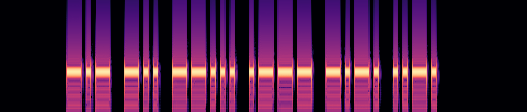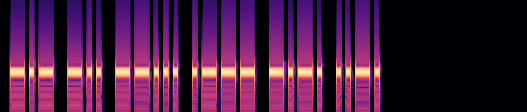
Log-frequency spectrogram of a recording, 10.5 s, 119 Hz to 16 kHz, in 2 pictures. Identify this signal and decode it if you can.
Morse code, heard as a keyed tone, about 25 wpm, 700 Hz. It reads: KD7JCF KD7JCF
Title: USA Call Signs - 6 Characters - Repeated 2x - 25wpm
